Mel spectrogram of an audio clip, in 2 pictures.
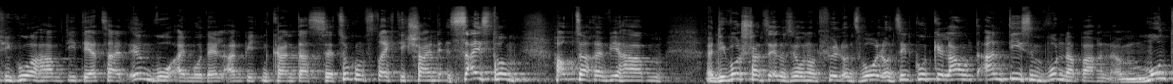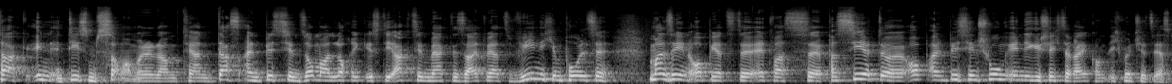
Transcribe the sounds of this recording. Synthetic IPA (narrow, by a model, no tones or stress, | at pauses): fiɡuːɐhaːbm̩diːdeːɐt͡saɪtʔɪɐɡŋ̩tv̥oːʔaɪnmodɛlʔa̰nbiːtn̩kʰand̥ast͡suːkʊnft͡stʁ̥ɛçtɪçʃaɪntz̥aɪsd̥ʁʊmhaʊp̚tz̥aχəviːɐhaːbm̩ | d̥iːvoːlʃtant͡sɪluzjoːnʊntfyːlənʊnsv̥oːlʊntz̥ɪnt̚ɡ̥uːtɡ̥əlaʊntandiːzəmvʊndɐbaːʁənmoːntʰaːkɪnd̥iːzəmz̥ɔ̰mɐ̰ma̰ɪnədaːmənʊnthɛɐʁənd̥asaɪnbɪsçənzɔmɐlɔχɪçɪst̚d̥iːʔakt͡sjənmɛɐk̚təzaɪtv̥ɛɐt͡sveːnɪçɪmpʰʊlzə | maːlzeːənɔpjɛt͡stʔɛtv̥aspʰasiːɐtːʔɔpaɪnbɪsçənʃv̥ʊŋɪndiːɡəʃɪçtəʁaɪ̃nkʰɔmtɪçv̥ʏnʃəjɛt͡stʔḛɐt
